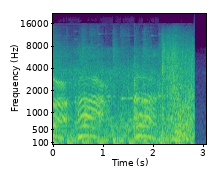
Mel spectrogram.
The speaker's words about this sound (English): Well, it sends the Piranha sub into a loop-de-loo, then ends up crashing, giving Rax a hot seat. Quite literally.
